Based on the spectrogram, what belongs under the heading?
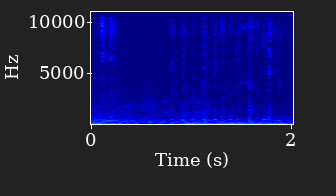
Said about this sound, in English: I'm sending an email here. You can hear me typing.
